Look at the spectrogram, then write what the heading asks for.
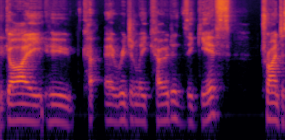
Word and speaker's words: GIF: the first word yeah the first word in the acronym of GIF stands for graphical graphical it is a hard G so bugger off it is not if it is GIF and you can go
